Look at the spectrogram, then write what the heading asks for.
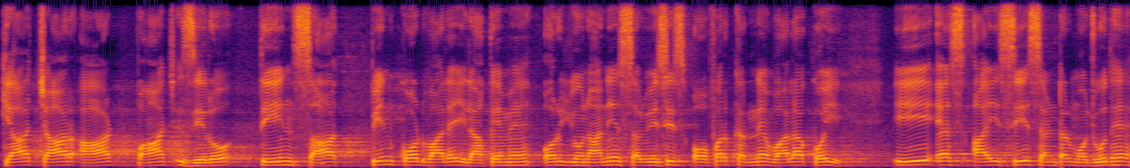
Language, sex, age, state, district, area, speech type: Urdu, male, 18-30, Uttar Pradesh, Saharanpur, urban, read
